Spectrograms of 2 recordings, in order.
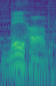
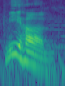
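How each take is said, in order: First: The first syllable sounds like 'may'. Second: The first syllable sounds like 'me'. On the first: The speaker calls it right. "It's literally Meihan" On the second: The speaker calls it wrong. "Everybody pronounces Meihan Mihan"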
